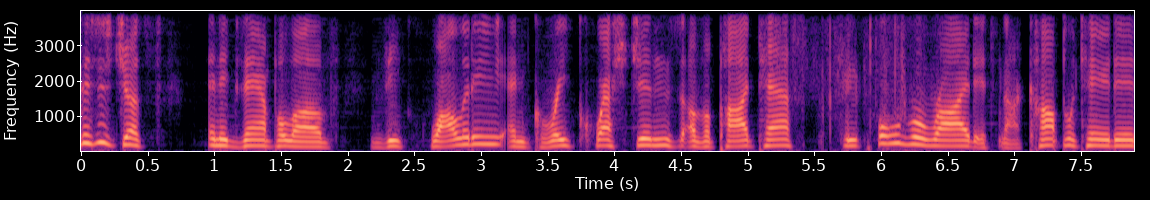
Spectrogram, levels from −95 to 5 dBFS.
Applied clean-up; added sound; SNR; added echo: neural separator model SepFormer WHAMR!.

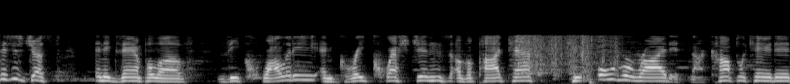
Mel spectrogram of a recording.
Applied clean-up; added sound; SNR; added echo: classical method WPE with log-MMSE.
